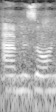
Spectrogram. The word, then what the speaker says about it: Amizon: ये अमेज़ॉन नहीं है, ये अमेज़ॉन है, बट उसको प्रोनाउंस अमेज़ॉन ही बोलते हैं। तो AMIZON, अमेज़ॉन है।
